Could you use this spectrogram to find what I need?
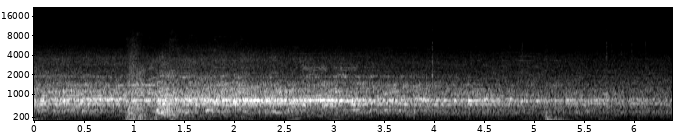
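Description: A body slams down hard onto a wrestling mat.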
